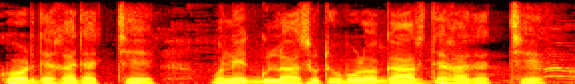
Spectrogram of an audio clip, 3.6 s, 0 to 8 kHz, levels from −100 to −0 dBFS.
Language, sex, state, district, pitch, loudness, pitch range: Bengali, male, Assam, Hailakandi, 140 Hz, -17 LUFS, 135-145 Hz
